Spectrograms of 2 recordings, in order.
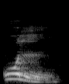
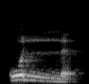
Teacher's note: Ujung lidah bertemu dengan langit-langit depan. Habis ditaruh kul, jangan dilepas.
